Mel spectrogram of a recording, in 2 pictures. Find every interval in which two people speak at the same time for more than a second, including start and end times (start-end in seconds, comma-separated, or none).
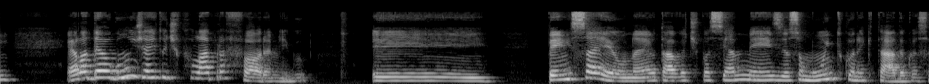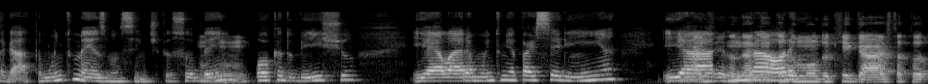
16.1-17.3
